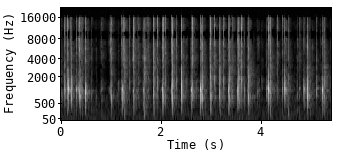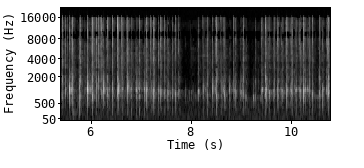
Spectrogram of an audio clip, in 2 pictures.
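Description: Fingernails tap rapidly on a small, hollow, black plastic cosmetic setting-spray bottle with a cap. The result is a quick, uneven run of dry, sharp clicks with a hollow mid tone around 1.1 kHz and almost no ring, broken by brief pauses.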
